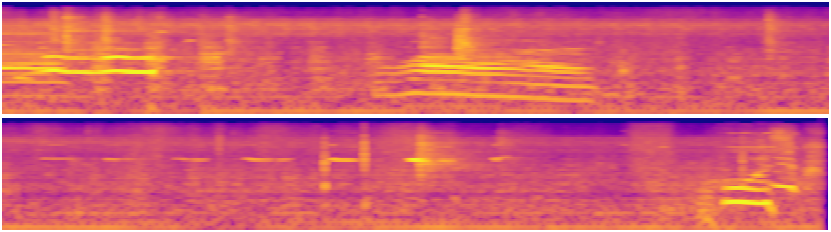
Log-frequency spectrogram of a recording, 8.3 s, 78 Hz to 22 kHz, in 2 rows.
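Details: Young gray wolves (Canis lupus) give wavering, whining howls that slide downward, happily greeting their returning human caretaker, June 2008.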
